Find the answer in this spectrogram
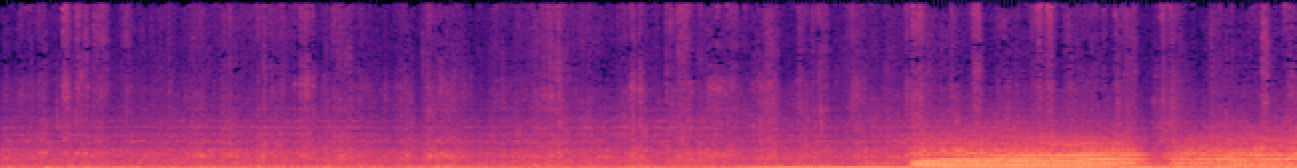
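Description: Freight train of tank cars rolling past with a steady low rumble. About nine seconds in, a locomotive horn starts sounding a long, steady chord that carries on to the end, briefly dipping once.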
